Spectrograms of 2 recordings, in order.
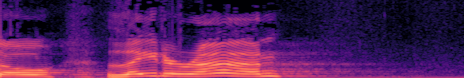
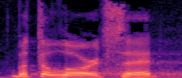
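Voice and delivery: ordinary talk, nothing marked

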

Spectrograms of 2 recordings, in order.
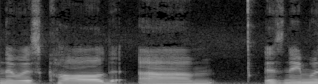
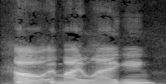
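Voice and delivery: normal talking voice

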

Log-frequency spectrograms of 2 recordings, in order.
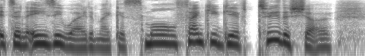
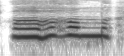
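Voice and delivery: high, drawn-out hesitant um; nervous. A narrator's reading. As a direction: stall nervously on one high note. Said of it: "said Dad nervously".

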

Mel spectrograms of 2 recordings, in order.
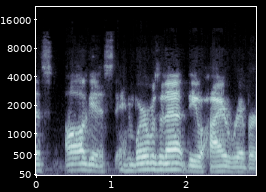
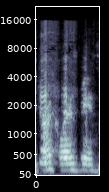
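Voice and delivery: mock yell; 13 semitones higher, slower than usual. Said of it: "he just kept yelling".

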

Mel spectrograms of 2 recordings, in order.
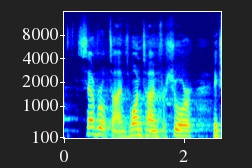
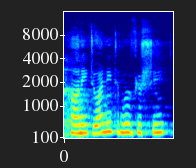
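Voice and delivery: higher, teasing echo of need; mock reply; 7 semitones higher than usual. Speaker echoes the flight attendant, teasing. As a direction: throw the question back playfully. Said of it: "I'm like".

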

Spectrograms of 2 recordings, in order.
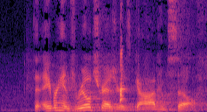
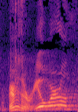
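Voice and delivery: higher, louder teasing jab at the crowd; mock joke; 8 semitones higher, 5 dB louder, faster than usual. Pastor ribbing the congregation, teasing and loud. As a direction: tease the room with a fake question. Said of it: "Just kidding".

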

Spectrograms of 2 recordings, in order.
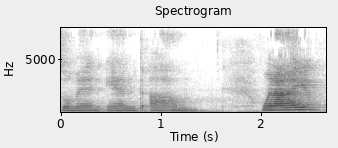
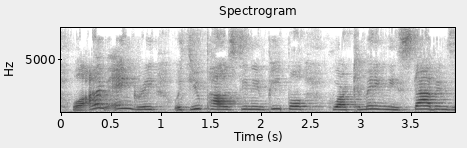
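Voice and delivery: higher, louder, heated comeback; mock angry retort; 7 semitones higher, 6 dB louder than usual. Israeli girl firing back at the Palestinian speaker, raised heated voice. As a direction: throw the anger right back at her. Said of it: "she'd look at me and be like".

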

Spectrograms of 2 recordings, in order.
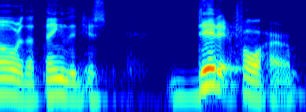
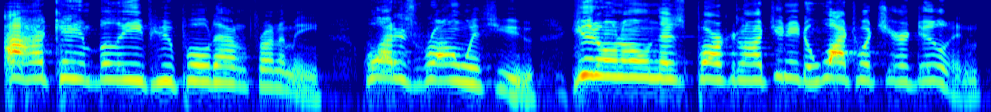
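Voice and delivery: imitating an irate lady, high-pitched; mock angry screaming; 10 semitones higher than usual. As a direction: screech like an outraged stranger in a parking lot. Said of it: "this lady screaming at somebody".

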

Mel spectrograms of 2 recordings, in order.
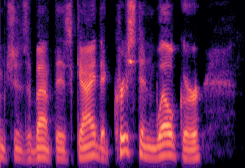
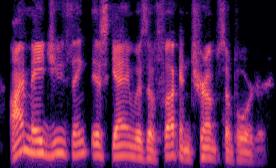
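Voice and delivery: ordinary talk

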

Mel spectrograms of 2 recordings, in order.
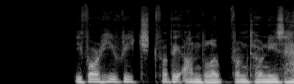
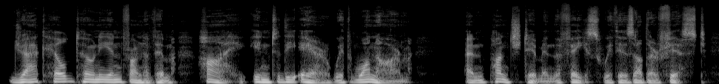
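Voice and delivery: plain reading voice

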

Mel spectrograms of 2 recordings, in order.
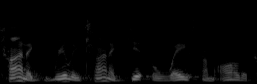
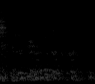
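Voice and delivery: soft laugh; 13 dB quieter than usual. Real, not acted. Laughing after "Say what.

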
